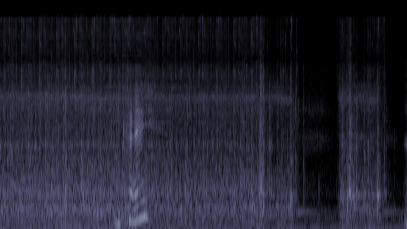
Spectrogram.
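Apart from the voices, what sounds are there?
sewing machine stitching fabric and lace pocket page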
